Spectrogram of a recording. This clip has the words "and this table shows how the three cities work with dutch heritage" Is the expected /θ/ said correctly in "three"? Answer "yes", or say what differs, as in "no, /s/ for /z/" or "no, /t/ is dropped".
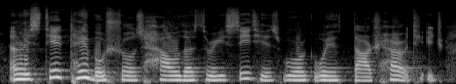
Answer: yes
